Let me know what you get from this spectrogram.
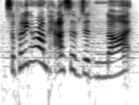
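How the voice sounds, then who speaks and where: A woman's voice: sits high, very animated, brisk, vocal fry, over music. A woman hosting casual video game commentary, thinking aloud as she plays. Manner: thinks aloud while playing. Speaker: gaming host.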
